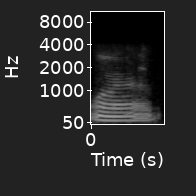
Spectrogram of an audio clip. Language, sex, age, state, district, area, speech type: Bodo, male, 30-45, Assam, Chirang, rural, conversation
